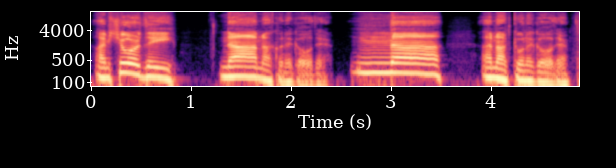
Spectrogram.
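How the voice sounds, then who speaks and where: Hoarse male talk host, dry close mic, chatty and wry, cuts himself off mid-thought. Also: on the high side, very animated, a little slow, fairly bright tone, dry recording. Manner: chatty, wry asides, self-interrupting. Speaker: radio show host. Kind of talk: casual talk radio monologue.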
